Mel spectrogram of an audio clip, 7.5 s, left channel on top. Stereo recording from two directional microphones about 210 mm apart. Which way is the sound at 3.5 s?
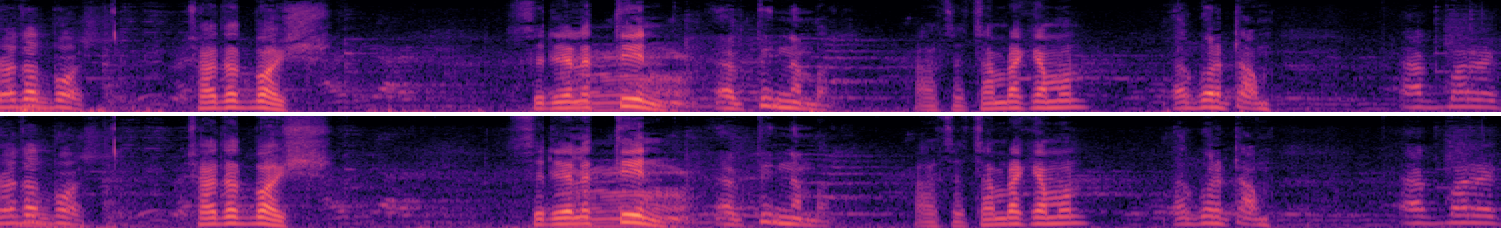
55° left (ahead or behind).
